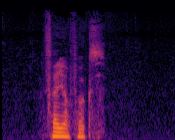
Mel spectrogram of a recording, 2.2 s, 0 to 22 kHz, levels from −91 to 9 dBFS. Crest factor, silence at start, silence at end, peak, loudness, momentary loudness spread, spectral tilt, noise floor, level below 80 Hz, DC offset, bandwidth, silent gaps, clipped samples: 20 dB; 0.55 s; 0.9 s; -8 dBFS; -26 LUFS; 16 LU; -7 dB/octave; -65 dBFS; -60 dBFS; under 0.1%; 14 kHz; none; under 0.1%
